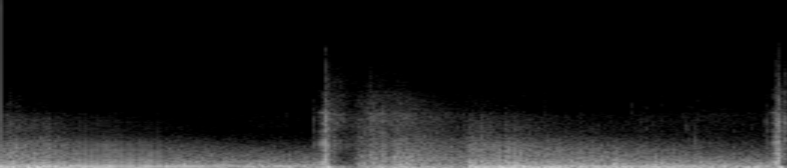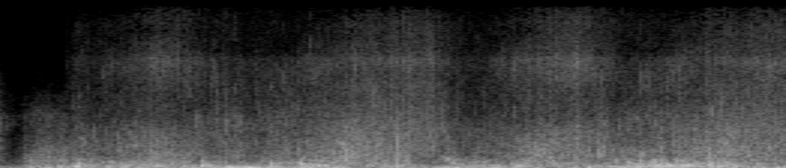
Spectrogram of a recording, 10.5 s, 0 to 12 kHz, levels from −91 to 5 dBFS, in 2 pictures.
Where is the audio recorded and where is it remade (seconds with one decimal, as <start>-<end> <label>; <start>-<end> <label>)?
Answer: 0.0-0.5 recorded; 0.5-1.1 remade; 1.1-10.5 recorded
